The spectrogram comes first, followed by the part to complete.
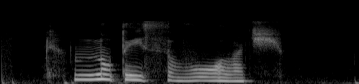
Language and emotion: Russian, angry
